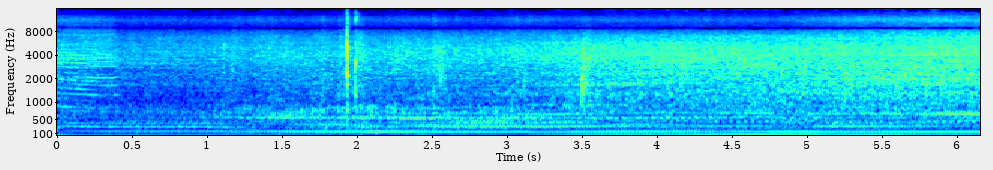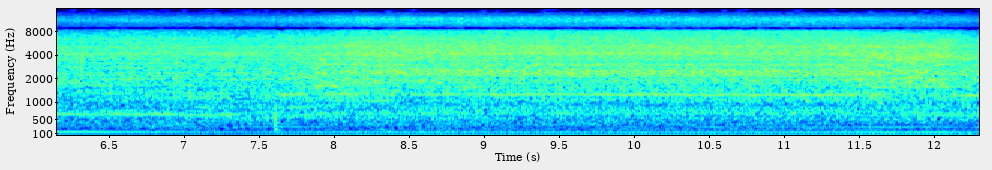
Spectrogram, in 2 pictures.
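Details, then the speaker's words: Audi TT with EA888 Gen 3 engine after water pump and thermostat replacement and coolant refill, idling warm at 90°C with no leaks while air bleeds out: a steady, even idle with a faint fan whoosh and no knocks or surges, a normal idle. "just going to let it run so we're going have to let this in so what I'm doing now just letting the car run basically just seeing if it overheats making sure all the airs out the system"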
